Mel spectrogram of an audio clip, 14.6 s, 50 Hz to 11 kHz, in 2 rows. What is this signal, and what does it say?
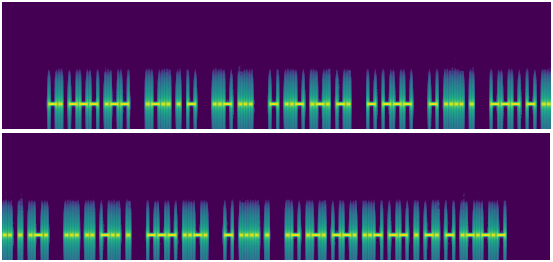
Morse code, heard as a keyed tone, about 34 wpm, 700 Hz. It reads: NOW LET US TURN TO THE OTHER SIDE OF THE ARGUMENT.
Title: Sentences from Top 1400 Words 35wpm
